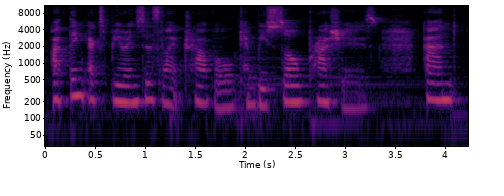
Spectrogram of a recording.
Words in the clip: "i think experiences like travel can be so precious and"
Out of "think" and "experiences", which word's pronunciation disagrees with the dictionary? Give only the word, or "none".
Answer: none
